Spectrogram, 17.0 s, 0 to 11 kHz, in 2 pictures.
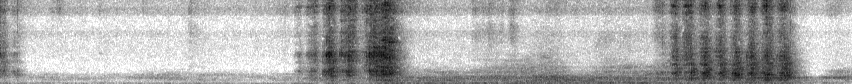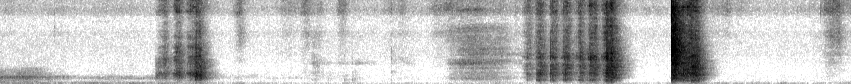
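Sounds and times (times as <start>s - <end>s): knife scraping through dough: 3.0s - 4.1s, 13.6s - 15.6s.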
